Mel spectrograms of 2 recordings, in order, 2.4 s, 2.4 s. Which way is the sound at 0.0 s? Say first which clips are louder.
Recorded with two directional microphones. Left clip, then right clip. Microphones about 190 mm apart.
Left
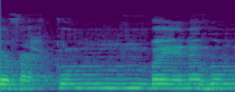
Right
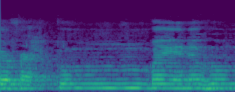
Left 3 dB; 25° left (ahead or behind).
